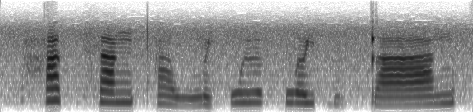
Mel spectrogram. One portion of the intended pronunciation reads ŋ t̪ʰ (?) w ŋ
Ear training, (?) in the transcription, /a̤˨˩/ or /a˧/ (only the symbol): a̤˨˩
